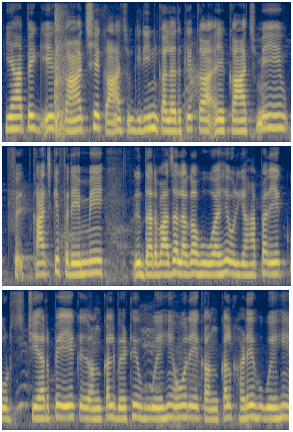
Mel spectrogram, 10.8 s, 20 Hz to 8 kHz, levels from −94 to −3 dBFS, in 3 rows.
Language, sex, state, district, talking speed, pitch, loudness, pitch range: Hindi, female, Chhattisgarh, Sukma, 205 wpm, 195 Hz, -18 LUFS, 190-210 Hz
